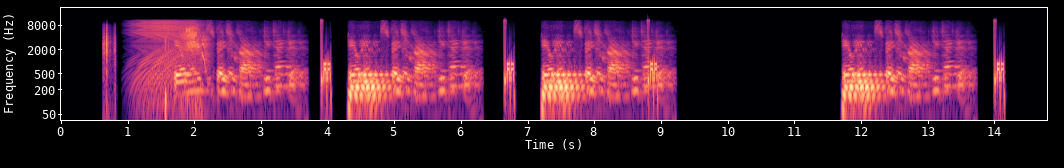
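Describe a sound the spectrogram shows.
A computer game's alert signal sounds several times.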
